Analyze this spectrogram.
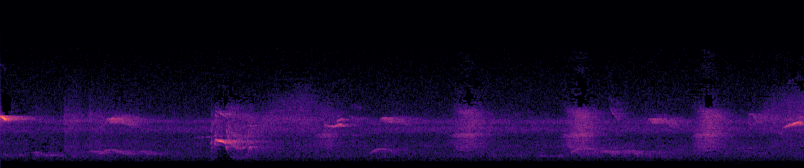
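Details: A pair of Swallow tanagers gives high, thin, sharp call notes, scattered irregularly every couple of seconds, over a steady high hiss.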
